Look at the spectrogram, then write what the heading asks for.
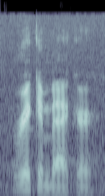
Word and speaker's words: Rickenbacker: So I'm with Richard, and we're going to say the official how you say Rickenbacker.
